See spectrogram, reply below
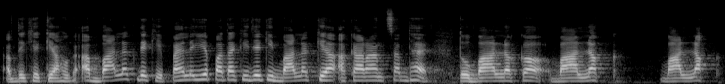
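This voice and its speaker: A man's voice: high-pitched, normal speed. Chatty male teacher. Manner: asks questions and answers them himself; chatty and joking, reassuring students. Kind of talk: casual online video lesson.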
